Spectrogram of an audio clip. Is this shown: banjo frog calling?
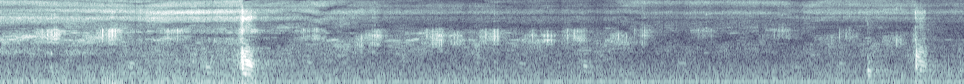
yes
